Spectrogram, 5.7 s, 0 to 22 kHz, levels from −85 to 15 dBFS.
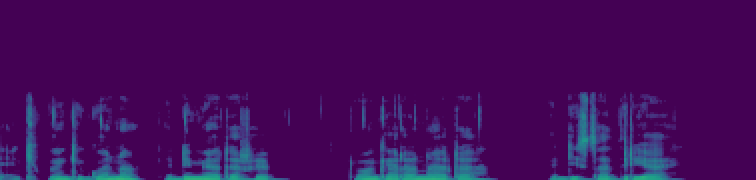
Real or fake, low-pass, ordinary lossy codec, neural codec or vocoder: real; none; none; none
